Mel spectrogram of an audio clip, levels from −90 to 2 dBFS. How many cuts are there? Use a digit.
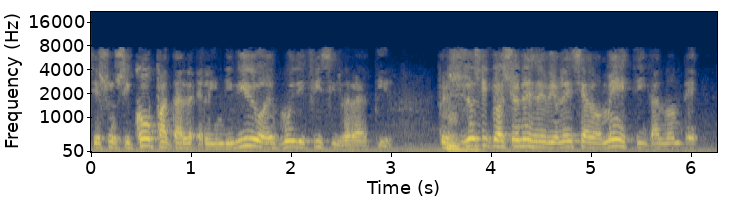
0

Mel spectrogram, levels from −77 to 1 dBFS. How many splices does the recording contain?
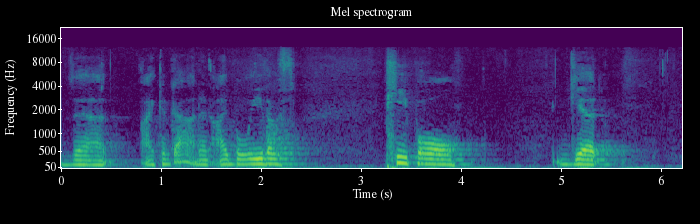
3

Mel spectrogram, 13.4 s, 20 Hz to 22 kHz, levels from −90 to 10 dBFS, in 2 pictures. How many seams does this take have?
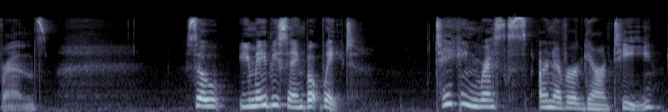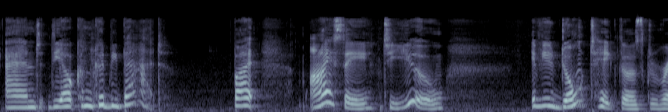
1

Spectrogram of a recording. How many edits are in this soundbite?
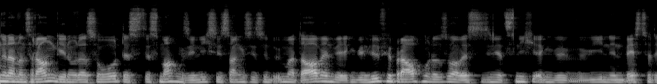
0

